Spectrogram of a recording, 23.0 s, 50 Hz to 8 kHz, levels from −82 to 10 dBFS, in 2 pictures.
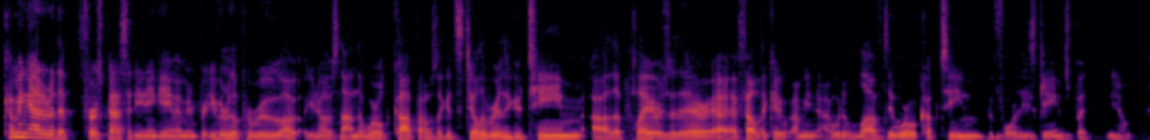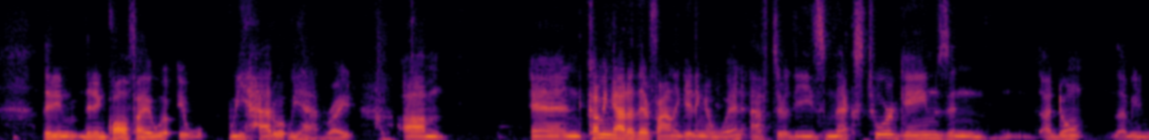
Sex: male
